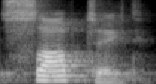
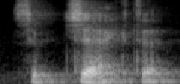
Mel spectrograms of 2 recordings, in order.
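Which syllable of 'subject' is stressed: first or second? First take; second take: first; second. First: The stress is on the first syllable. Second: The stress is on the second syllable. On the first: It is a noun meaning a topic. "It's a noun" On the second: It is a verb meaning to expose someone to something. "I say the words with stress on the second syllable"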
